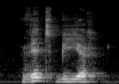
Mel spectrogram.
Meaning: witbier, a top-fermented beer, brewed from wheat and barley, mainly brewed in Belgium and the Netherlands
- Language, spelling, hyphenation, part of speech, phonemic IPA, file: Dutch, witbier, wit‧bier, noun, /ˈʋɪt.bir/, Nl-witbier.ogg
